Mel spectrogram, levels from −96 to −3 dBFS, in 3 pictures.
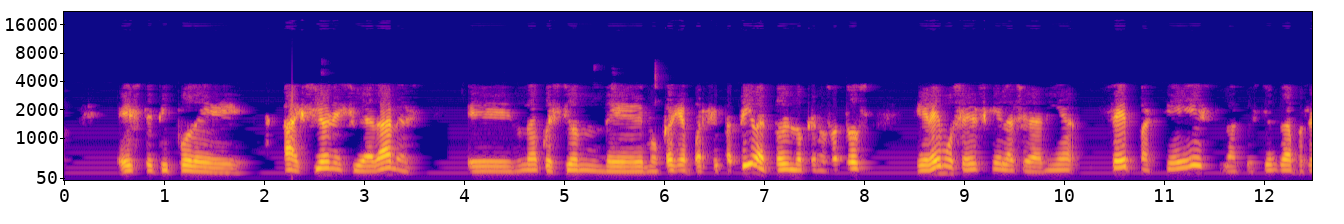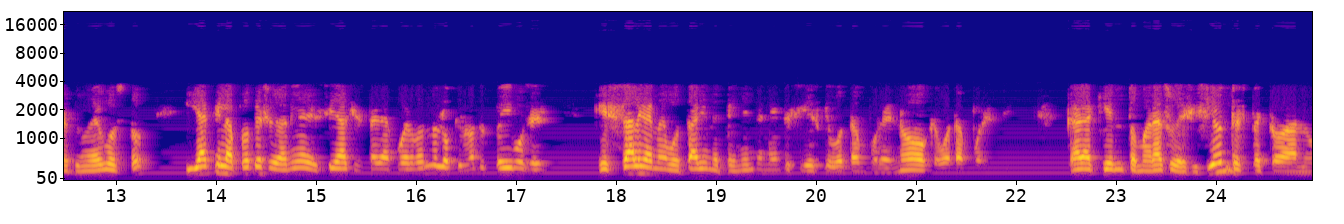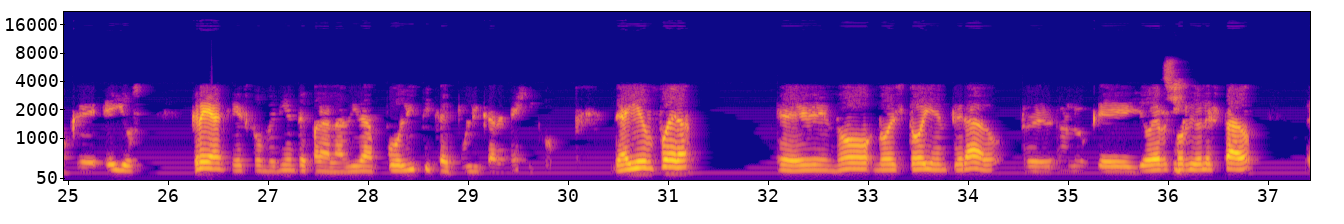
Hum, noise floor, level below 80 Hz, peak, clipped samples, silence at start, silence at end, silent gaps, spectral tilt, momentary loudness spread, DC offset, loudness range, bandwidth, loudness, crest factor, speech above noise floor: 60 Hz at -55 dBFS; -63 dBFS; -80 dBFS; 0 dBFS; under 0.1%; 0.55 s; 0 s; none; -6 dB/octave; 15 LU; under 0.1%; 4 LU; 6.8 kHz; -20 LUFS; 20 dB; 42 dB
